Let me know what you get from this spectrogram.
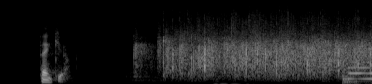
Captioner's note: audience applauds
